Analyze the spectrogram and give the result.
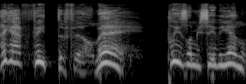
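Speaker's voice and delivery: creepy, eerie put-on voice. Redoing the impression more accurately: Quentin Tarantino impression. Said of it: "Except it's more like".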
